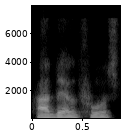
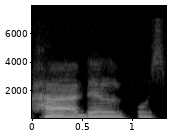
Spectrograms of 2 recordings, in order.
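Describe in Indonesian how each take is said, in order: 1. Kata ini langsung dimulai dengan vokal. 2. Kata ini dimulai dengan bunyi h. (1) "ini lagi adelphus" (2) "bukan hadelphus"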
